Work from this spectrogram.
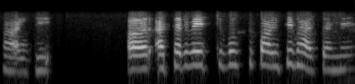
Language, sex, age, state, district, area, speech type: Hindi, female, 18-30, Madhya Pradesh, Balaghat, rural, conversation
